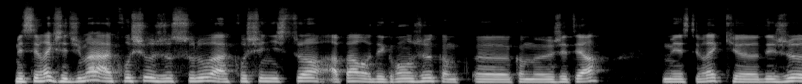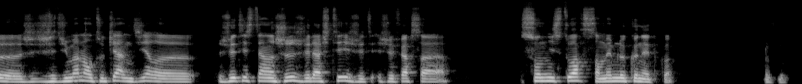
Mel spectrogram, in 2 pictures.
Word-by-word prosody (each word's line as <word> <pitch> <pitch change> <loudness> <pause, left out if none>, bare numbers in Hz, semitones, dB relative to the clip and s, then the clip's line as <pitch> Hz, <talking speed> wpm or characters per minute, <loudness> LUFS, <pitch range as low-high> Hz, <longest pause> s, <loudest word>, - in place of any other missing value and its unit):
mais 130 - +4
c'est 130 +4 +1
vrai 175 +5 +4
que 140 - -2
j'ai 135 - +3
du 135 +4 -1
mal 190 - +3
à - - +4
accrocher 150 +3 0
aux 155 - +2
jeux 140 0 0
solo, 150 +4 -1
à 155 - +4
accrocher 135 +3 -3
une 140 -1 0
histoire, 140 +1 -1
à - - -1
part, 140 -2 +2
heu, - - -3
des 120 -1 -1
grands 135 +3 0
jeux 145 +3 0
comme, 120 -5 -4 0.2
heu, 115 -1 +1
comme, 120 -1 -1
heu, 115 0 0
GTA, 135 +7 -1 0.5
mais 125 0 0
c'est 120 - -9
vrai 150 +3 0
que 120 -5 -1
des 125 +1 -1
jeux, 140 +6 +1 0.3
heu, - - -1
j'ai 125 +1 -5
j'ai 130 +1 -1
du 140 +3 -1
mal, 175 +2 +1
en 160 - +3
tout 145 -1 -1
cas, 170 +3 +1
à - - +1
me 145 - +2
dire, 155 +3 -2
heu: 130 -2 -1 0.2
«Je 125 - -4
vais 155 - +5
tester 160 0 -3
un 150 -1 +4
jeu, 165 +6 +2
je 150 - -2
vais 145 - +2
l'acheter, 145 +4 +1
je 130 - -5
vais 130 - -1
t - - -14
je 135 0 -4
vais - - -5
faire 140 0 +1
sa 135 -2 -3 0.7
son 160 0 +1
histoire, 170 +2 +2
sans 160 -5 -1
même 145 +2 +4
le 150 - +5
connaître», 140 -5 +1
quoi. - - -9 0.8
Pour - - -8
le - - -10
coup. - - -25
140 Hz, 260 wpm, -21 LUFS, 125-155 Hz, 0.8 s, vais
